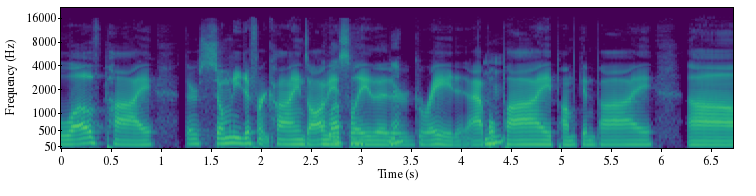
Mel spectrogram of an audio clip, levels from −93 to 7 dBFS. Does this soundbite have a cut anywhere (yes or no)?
no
